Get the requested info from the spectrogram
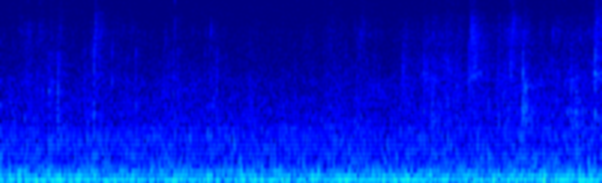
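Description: Faint light clicks and rustles of a bamboo sushi mat being rolled and pressed around a nori roll by hand, over a steady low hum.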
